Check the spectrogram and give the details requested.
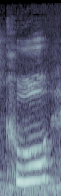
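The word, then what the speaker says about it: KÜHL: The brand is Cool, K-U-H-L. There is the logo in case you don't see the tag, and Cool is spelled K-U-H-L.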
